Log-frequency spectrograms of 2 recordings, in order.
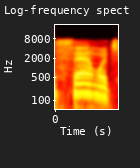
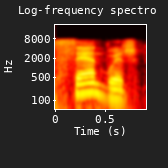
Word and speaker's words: sandwich: my sister I said it's not a sandwich it's a sandwich there's no Sam in here and uh who put the m in this word but you know you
